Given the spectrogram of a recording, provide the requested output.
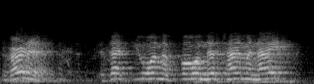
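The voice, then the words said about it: Yelling. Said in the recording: “He's yelling right now”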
